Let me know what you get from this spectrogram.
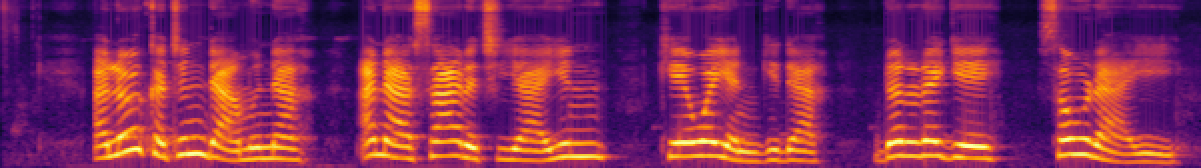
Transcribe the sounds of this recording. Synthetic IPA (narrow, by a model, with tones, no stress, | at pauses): ʔa˨loː˦kɐ˨t͡ʃɪ˦ndaː˨mʊ˦naː˦ | ʔa˦naː˨saː˦ɽa˨t͡ʃɪ˨jaː˨jɪ˦ŋ | kʲeː˦wɐ˦jɛ˨ŋɡʲɪ˦daː˦ | dɔ˦nɽɐ˦ɡʲeː˨ | sa˦wɽaː˨jeː˦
